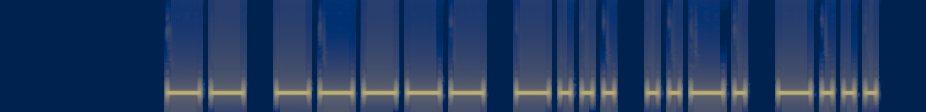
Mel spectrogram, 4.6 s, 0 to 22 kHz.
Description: Morse code, heard as a keyed tone, about 21 wpm, 700 Hz. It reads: M0BFB
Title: DXCC-100 Call Signs - 5 Characters - 22wpm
